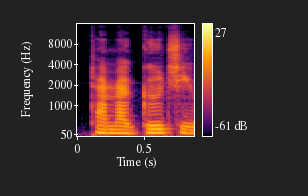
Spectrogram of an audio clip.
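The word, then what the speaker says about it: タメ口: It probably in its lineage it was spelled differently, but I think it's spelled gu now, even though it comes from the word kuchi, which is mouth.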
